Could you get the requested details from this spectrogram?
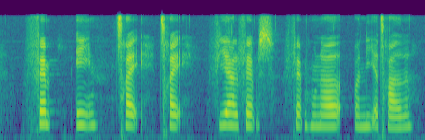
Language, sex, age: Danish, female, 30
